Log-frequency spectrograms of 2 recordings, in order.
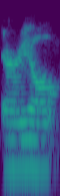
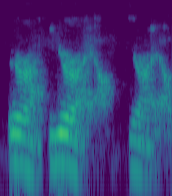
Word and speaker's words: Uriel: So when I was 17, I pronounced it Ariel, but if you really get into it, it's Uriel. So just to give the right pronunciation of that one.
